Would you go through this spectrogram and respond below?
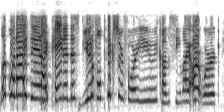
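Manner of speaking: laughing, gloating, high, loud, gleeful singsong taunt. Recapping a scene where a character hunts for Itadori, imitating a gleeful laughing taunt. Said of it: "laughing as he's doing it".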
